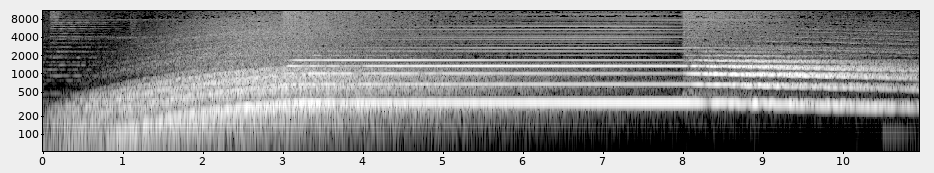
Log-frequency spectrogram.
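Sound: siren sound effect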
